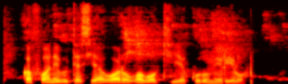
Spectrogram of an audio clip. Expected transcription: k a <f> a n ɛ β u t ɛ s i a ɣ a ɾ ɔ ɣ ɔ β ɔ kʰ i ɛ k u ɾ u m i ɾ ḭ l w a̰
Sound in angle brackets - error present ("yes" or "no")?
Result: no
